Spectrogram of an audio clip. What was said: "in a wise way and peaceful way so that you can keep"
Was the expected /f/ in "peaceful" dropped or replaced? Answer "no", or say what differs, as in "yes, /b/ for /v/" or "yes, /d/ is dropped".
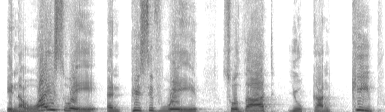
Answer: yes, /f/ is dropped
